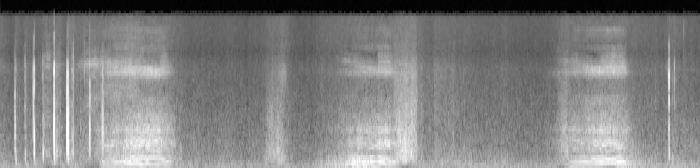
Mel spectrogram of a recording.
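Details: Three rattling snores about five seconds apart, with a few sharp clicks at the start and in the quiet gaps; snoring.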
